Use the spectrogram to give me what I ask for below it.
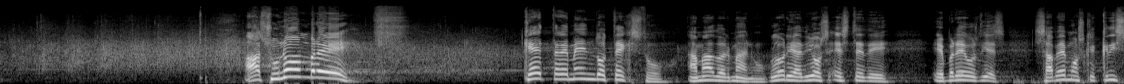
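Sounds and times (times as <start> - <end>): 
audience applause: 0.0 - 7.1
speech: 2.4 - 3.6, 5.3 - 11.2.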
